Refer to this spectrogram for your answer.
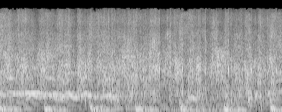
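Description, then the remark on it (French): An audience applauds a speaker being introduced at a boxing-themed debate on investments, clapping steadily for a few seconds, a dense, loud wash of many hands with a faint tonal note running beneath it early on. “On l'applaudit.”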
